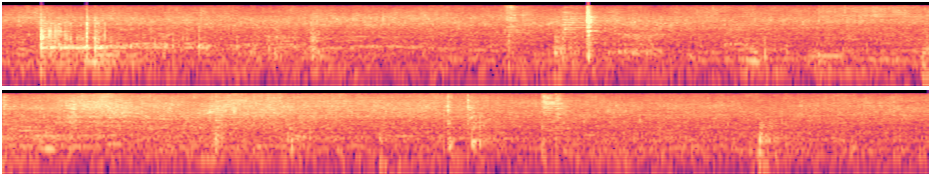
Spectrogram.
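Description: Duck pieces sizzling as they fry in oil in a metal karahi, stirred and turned with a steel spatula that scrapes and clinks against the pan now and then.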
